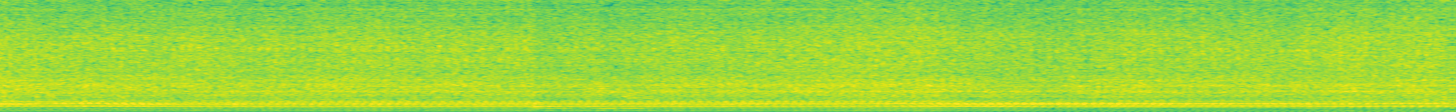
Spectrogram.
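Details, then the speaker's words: Home-built Yanmar two-cylinder diesel standby genset in a shed, just started warm: loud, steady drone with an even throb and constant pitch, no knocks or misses; running normally. "all right it's pretty noisy it's hard to hear there"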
